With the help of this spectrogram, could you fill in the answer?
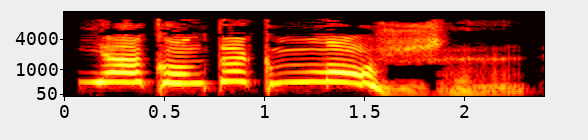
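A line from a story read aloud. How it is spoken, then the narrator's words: Hissed. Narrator (Polish): syknęła Daga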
